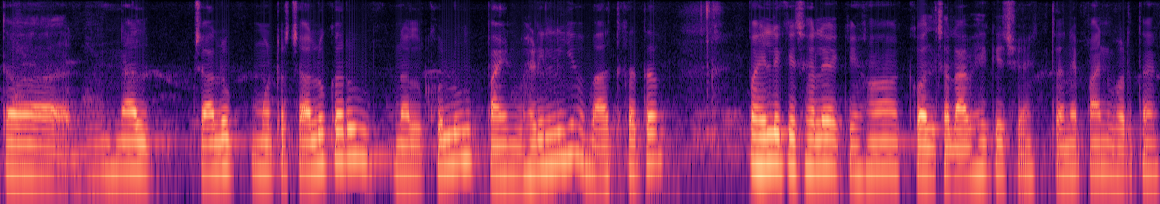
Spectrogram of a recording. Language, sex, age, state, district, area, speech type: Maithili, male, 18-30, Bihar, Muzaffarpur, rural, spontaneous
